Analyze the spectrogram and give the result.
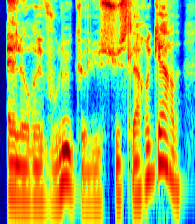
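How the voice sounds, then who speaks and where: A man reading a story aloud as narrator, steady and measured. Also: low voice, husky, no echo, clean studio sound.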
